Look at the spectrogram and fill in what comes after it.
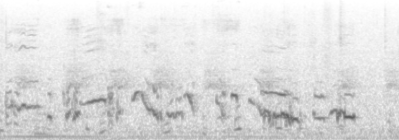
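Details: Standard Poodle puppies, three weeks old, out of doors for the first time, give a stream of high wavering whines and squeals, several pups overlapping, over a faint constant low hum.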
